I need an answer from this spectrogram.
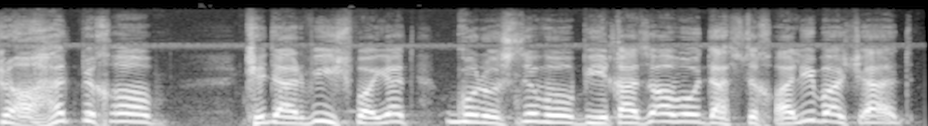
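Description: A man's voice: high-pitched, no echo, clean studio sound. A man voicing a kindly, wise wandering dervish who reassures his companion in an audio story. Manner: gentle, reassuring, unhurried. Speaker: second dervish.

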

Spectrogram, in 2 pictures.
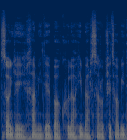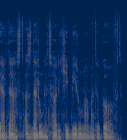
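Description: A man reads a storybook in a very deep voice. His narration is calm and measured. The sound is dry and close. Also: no room sound.

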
